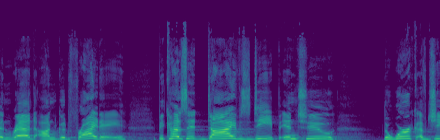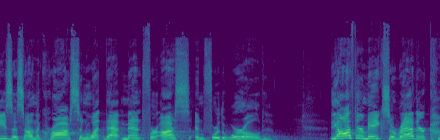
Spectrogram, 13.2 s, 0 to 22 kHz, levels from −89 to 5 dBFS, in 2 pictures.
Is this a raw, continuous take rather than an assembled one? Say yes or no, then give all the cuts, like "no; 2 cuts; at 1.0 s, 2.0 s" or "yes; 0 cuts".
yes; 0 cuts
